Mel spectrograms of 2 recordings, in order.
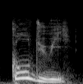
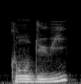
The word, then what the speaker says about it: conduit: Okay, so you can notice that even if I put this final T, so as usual, I don't pronounce it. Okay, conduit, construit, cuit, détruit, instruit.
